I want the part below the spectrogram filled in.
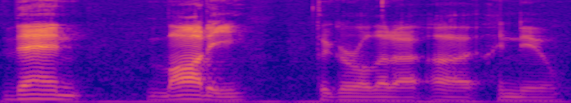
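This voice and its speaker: A young man with a somewhat low voice tells a rambling, casual anecdote to friends. His talk is loose and filled with "uh"s and swear words. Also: moderate pace, a bit bright. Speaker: podcast co-host telling a story. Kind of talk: casual storytelling chat.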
